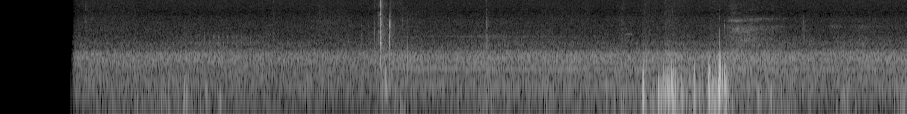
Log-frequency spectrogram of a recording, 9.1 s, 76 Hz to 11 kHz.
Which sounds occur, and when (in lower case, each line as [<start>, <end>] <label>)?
[0.67, 9.05] motor vehicle (road)
[0.69, 9.05] wind
[0.81, 0.86] tick
[1.72, 2.25] wind noise (microphone)
[3.78, 3.90] tick
[4.82, 4.89] tick
[6.17, 6.29] generic impact sounds
[6.31, 7.26] wind noise (microphone)
[7.27, 7.89] breathing
[7.97, 8.02] tick
[8.27, 8.89] breathing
